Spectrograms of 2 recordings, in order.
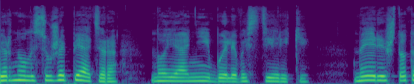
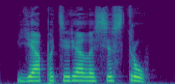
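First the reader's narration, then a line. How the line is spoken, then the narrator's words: Sharp. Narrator (Russian): сказала Огни резко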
